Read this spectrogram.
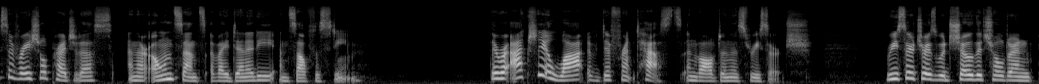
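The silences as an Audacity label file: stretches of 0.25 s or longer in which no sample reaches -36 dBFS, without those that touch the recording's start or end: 3.590000	4.920000	silence
8.080000	8.870000	silence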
